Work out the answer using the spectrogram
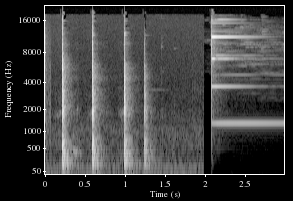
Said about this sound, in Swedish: Vi knackar väl på.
